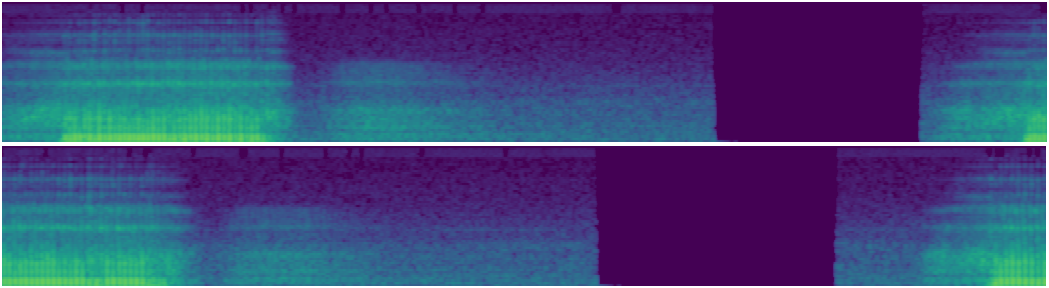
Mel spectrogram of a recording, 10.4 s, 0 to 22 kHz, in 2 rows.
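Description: Loud, low rattling snores on each in-breath, about one every 4–5 seconds, with quieter out-breaths between: ordinary heavy snoring.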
